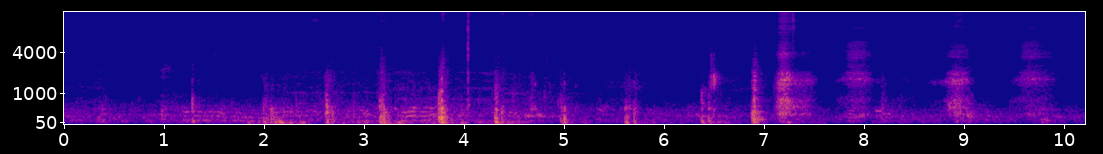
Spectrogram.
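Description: Footsteps and handling knocks as a phone camera is carried along the cave trail, with faint distant voices and several short breathy bursts near the end.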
